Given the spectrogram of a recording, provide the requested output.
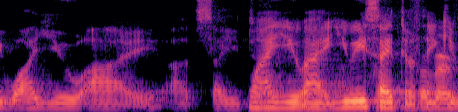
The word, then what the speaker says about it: Yui Saito: I pronounce it Yui, Y-U-I, Saito.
